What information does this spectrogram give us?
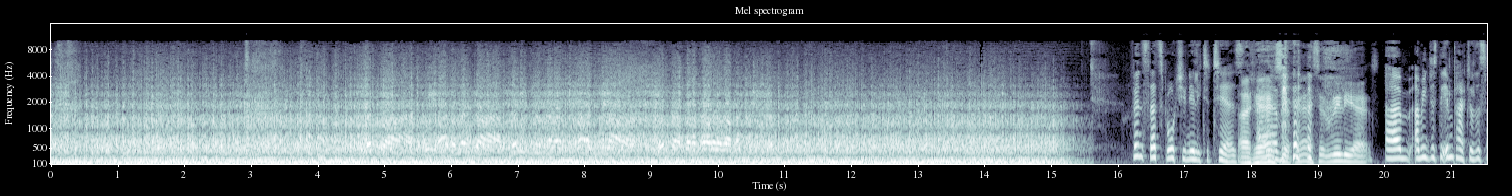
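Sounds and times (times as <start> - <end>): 
rocket engines roaring at liftoff: 0.0 - 15.8
speech: 16.5 - 21.5
laughter: 18.0 - 19.6.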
